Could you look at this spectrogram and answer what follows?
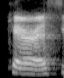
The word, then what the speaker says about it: Karas: Karas, you got it close, okay. Really close. – I like saying it with rolling the R.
